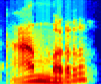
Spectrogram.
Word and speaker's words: Amr: But Amr will write with a waw. This waw is not pronounced. It's just if there's no tashkil, if there's no fatha dhamma kasra, it's difficult to identify. So they'll put this wow, Amr. So we'll not read this one.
